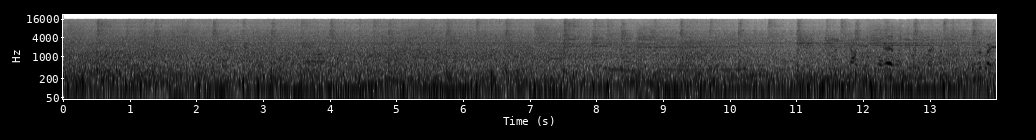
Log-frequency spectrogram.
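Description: Surf washing against rocks as a steady noisy rush, with music underneath. A voice comes in near the end.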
